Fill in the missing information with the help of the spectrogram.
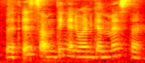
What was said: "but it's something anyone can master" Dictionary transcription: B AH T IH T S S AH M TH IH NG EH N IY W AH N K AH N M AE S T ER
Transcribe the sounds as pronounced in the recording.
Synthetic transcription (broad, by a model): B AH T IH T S S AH M T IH NG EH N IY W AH N K AH N M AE S T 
